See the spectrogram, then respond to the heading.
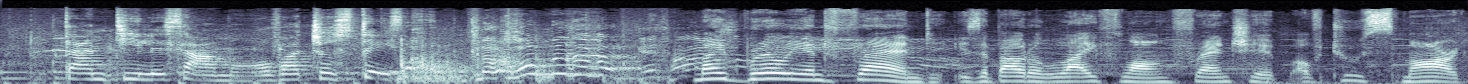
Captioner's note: speaking italian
